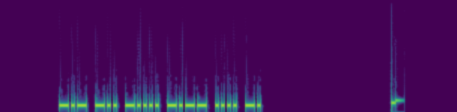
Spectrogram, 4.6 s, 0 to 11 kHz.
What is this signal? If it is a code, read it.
Morse code, heard as a keyed tone, about 42 wpm, 700 Hz. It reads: KD6YHN
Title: USA Call Signs 40wpm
